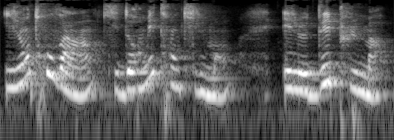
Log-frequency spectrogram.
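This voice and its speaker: A woman gently reading a picture book aloud for young children. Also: fairly high pitch, very animated, moderate pace, reverberant. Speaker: storyteller.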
